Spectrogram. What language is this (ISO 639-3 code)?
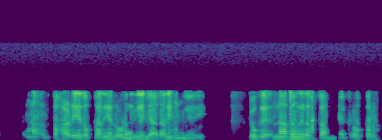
pan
